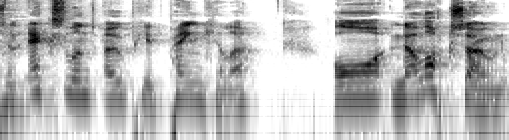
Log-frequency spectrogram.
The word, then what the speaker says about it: naloxone: They would either have salt water, a placebo, fentanyl, which is an excellent opiate painkiller, or naloxone, which I keep mispronouncing as naxalone, so if I fall over and spoonerize that, please forgive me.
